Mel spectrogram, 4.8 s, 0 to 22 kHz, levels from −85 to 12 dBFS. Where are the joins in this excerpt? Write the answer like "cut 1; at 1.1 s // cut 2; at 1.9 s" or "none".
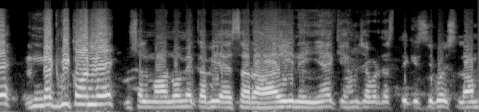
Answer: cut 1; at 1.3 s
